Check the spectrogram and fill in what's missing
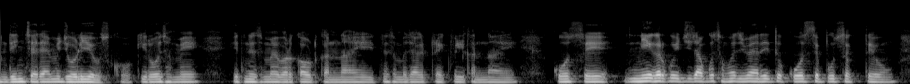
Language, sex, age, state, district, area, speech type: Hindi, male, 18-30, Madhya Pradesh, Ujjain, rural, spontaneous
